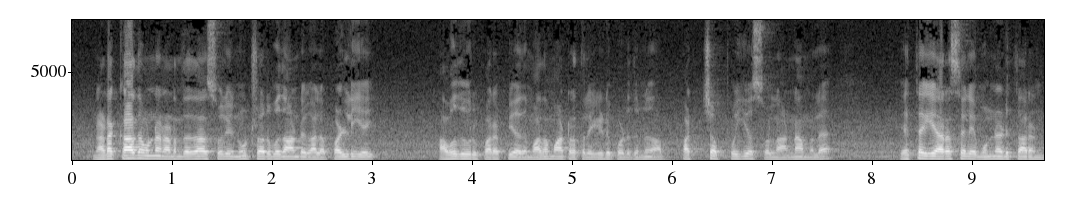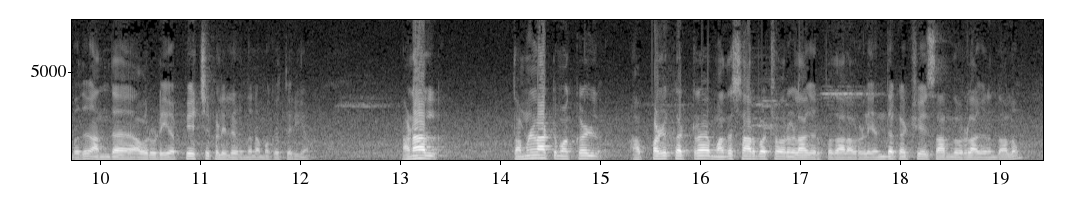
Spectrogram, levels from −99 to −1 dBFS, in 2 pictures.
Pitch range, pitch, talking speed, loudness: 110-135 Hz, 125 Hz, 115 wpm, -17 LUFS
